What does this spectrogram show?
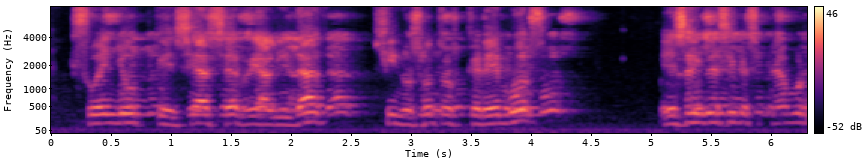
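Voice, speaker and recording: A man at a fairly high pitch with fairly even intonation and a fairly slow pace, in audible room echo. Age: 70s. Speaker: author on church renewal. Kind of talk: talk to discussion group.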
